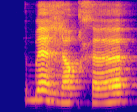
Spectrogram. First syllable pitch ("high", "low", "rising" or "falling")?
falling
